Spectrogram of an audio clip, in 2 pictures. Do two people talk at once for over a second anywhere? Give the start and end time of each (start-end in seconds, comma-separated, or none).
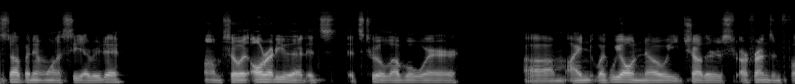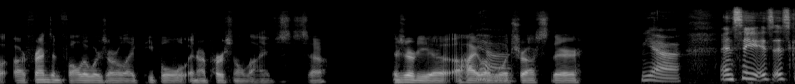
none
